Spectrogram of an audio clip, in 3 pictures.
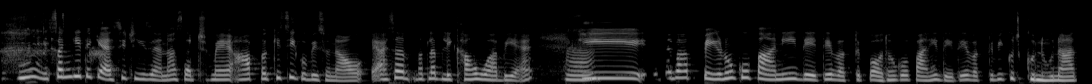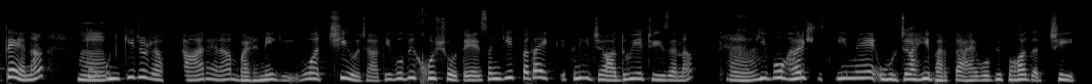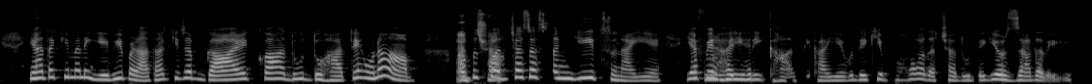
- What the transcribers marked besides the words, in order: tapping
- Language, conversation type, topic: Hindi, podcast, कौन-सा पुराना गाना सुनते ही आपकी बचपन की यादें ताज़ा हो जाती हैं?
